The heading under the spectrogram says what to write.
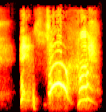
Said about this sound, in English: Hold on, I have to sneeze.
